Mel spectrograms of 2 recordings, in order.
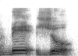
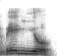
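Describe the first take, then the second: First: The double L sounds like a zh sound. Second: The double L sounds like an L sound. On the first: "nos países que falam L L como J" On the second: "L L como L, então seria belho"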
